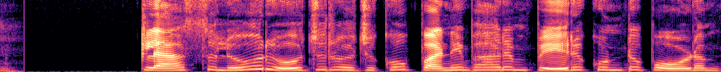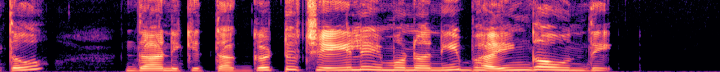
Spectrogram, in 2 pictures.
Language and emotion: Telugu, fearful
